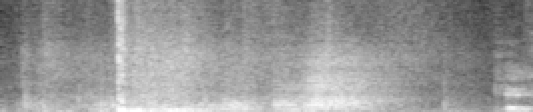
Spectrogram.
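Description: A barefoot spinning back kick landing on a handheld kick shield: one sharp smack about half a second in.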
